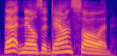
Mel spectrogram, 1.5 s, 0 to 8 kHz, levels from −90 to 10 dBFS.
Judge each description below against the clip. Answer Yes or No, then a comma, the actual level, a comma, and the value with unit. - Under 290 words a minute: Yes, fast, 205 wpm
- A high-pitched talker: Yes, high, 215 Hz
